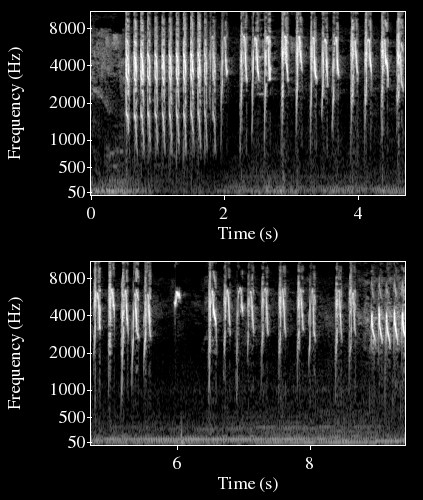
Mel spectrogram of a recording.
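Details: Tame long-tailed shrike delivering full, rapid-fire song to prompt and tutor other birds: quick bursts of sharp, high chattering notes in runs of several seconds, separated by short pauses.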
